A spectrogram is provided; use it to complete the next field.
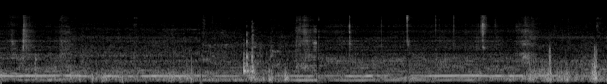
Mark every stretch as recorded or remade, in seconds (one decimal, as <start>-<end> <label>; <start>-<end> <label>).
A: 0.0-0.7 remade; 0.7-3.0 recorded; 3.0-5.3 remade; 5.3-6.1 recorded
